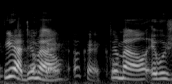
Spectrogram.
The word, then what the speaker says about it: Duhamel: Yeah, Duhamel. Okay, cool. Duhamel. It was just so funny that he even has his own commercial. He's like, this is how we pronounce it. Definitely not Duhamel, because that's how it's spelled too.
